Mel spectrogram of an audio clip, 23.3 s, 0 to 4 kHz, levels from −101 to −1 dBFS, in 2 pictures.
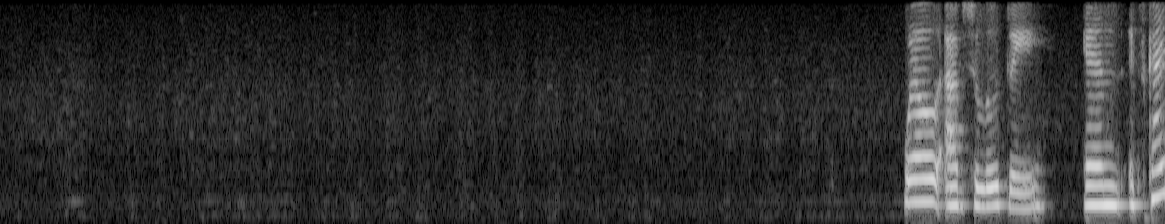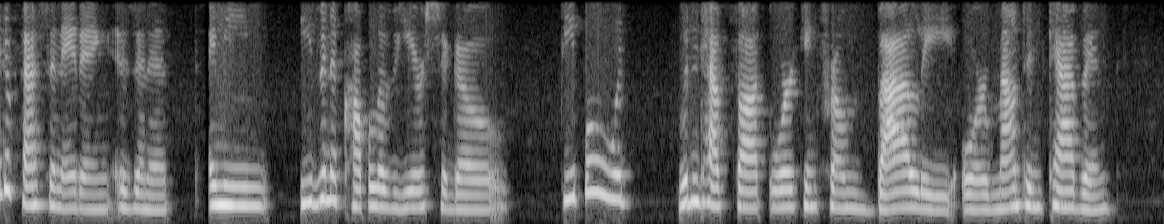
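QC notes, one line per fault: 13.70–13.77 s, burst of packet loss: a short run of speech failed to arrive. The receiver stretched the last sound for about 46 ms while fading it, then resumed roughly 40 ms further on, so a brief held smear precedes a small skip.
16.32–17.68 s, filter restarted on every block: the filter clears its memory at each block boundary, so every block opens with a small transient. These repeat 50 times per second, which fits 20 ms blocks, giving a 50 Hz buzz that follows the speech level.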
